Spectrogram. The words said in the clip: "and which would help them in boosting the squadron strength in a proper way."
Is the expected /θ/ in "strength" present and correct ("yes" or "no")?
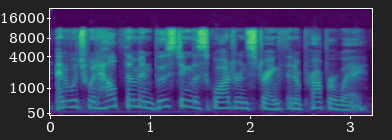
yes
